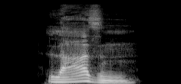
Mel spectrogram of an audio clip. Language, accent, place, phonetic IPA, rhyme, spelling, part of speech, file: German, Germany, Berlin, [ˈlaːzn̩], -aːzn̩, lasen, verb, De-lasen.ogg
- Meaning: first/third-person plural preterite of lesen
